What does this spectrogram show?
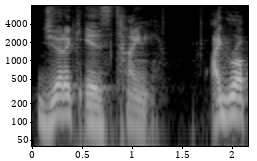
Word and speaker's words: Judique: My hometown in Cape Breton is called Judique. You don't pronounce it Judique, by the way. Anybody out there who's pronouncing it Judique, it's not two syllables, Judique. You just run that stuff all together. Judique is tiny.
